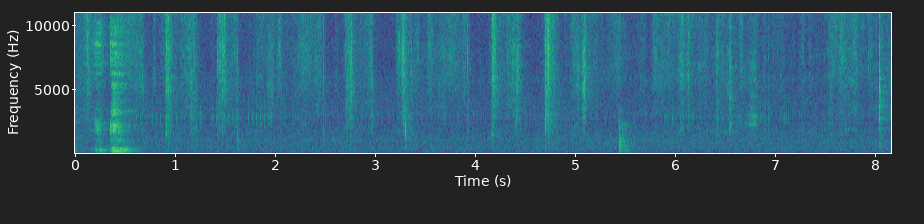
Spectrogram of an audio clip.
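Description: Tarot cards handled and drawn by hand, opening with a louder shuffle burst, then scattered soft flicks and slides of cards against each other, close and moderately quiet.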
